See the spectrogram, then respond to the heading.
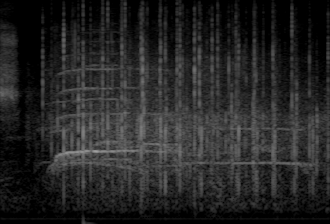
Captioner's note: audience cheers and applauds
